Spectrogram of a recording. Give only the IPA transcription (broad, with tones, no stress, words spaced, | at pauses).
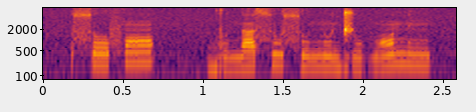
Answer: so˧fɔ̃˦ | ɡu˨na˨˦ su˦˨su˧nũ˧ d͡ʒu˨ ɡɔ̃˨˦nĩ˧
